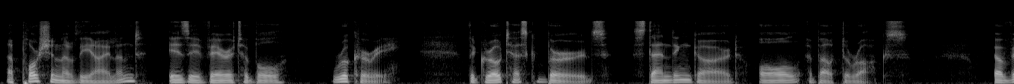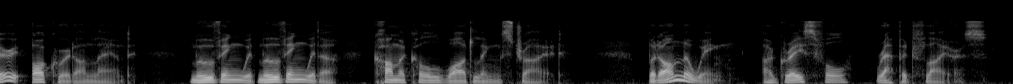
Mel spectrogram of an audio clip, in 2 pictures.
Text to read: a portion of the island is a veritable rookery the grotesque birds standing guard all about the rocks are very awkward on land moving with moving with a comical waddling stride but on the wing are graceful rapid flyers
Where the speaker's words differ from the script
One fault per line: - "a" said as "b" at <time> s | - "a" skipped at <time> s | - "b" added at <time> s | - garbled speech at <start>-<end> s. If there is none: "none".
none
